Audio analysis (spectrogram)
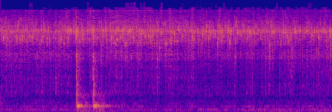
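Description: White cumin seeds and asafoetida dropped into hot oil for rajma, giving a steady bright sizzle with two quick clinks near the start.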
